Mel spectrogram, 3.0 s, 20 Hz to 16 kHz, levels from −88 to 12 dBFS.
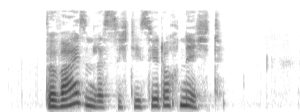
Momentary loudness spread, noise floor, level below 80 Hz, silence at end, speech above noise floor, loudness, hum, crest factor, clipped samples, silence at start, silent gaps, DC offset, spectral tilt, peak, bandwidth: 14 LU; -70 dBFS; -76 dBFS; 0.8 s; 46 dB; -24 LUFS; none; 22 dB; under 0.1%; 0.45 s; none; under 0.1%; -5 dB/octave; -4 dBFS; 11.5 kHz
